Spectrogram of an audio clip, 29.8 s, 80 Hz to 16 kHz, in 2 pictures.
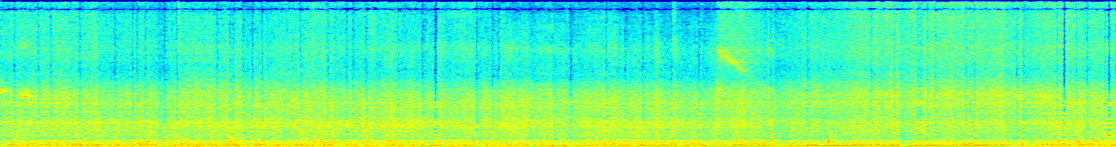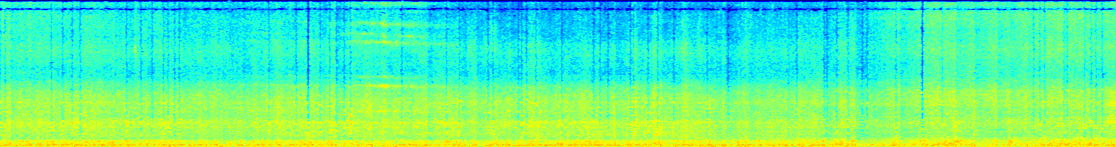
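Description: Keisei 3500-series electric train heard from inside a passenger car while running: a steady, loud rumble of wheels on the rails and running gear. A faint hum stands out for a few seconds about ten seconds in.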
